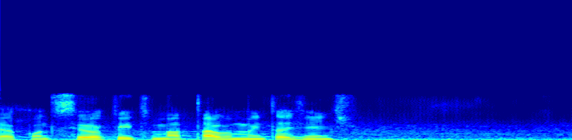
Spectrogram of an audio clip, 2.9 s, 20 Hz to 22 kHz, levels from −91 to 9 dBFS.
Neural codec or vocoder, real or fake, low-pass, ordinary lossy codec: codec, 16 kHz, 4 kbps, X-Codec, HuBERT features, trained on general audio; fake; 7.2 kHz; none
